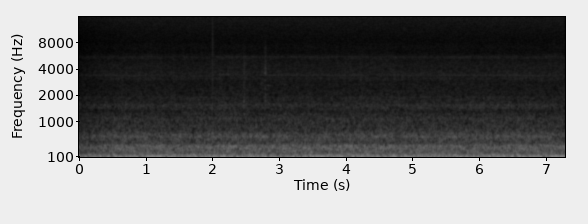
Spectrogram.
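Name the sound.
airplane landing at St. Martin Airport, heard from the cockpit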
